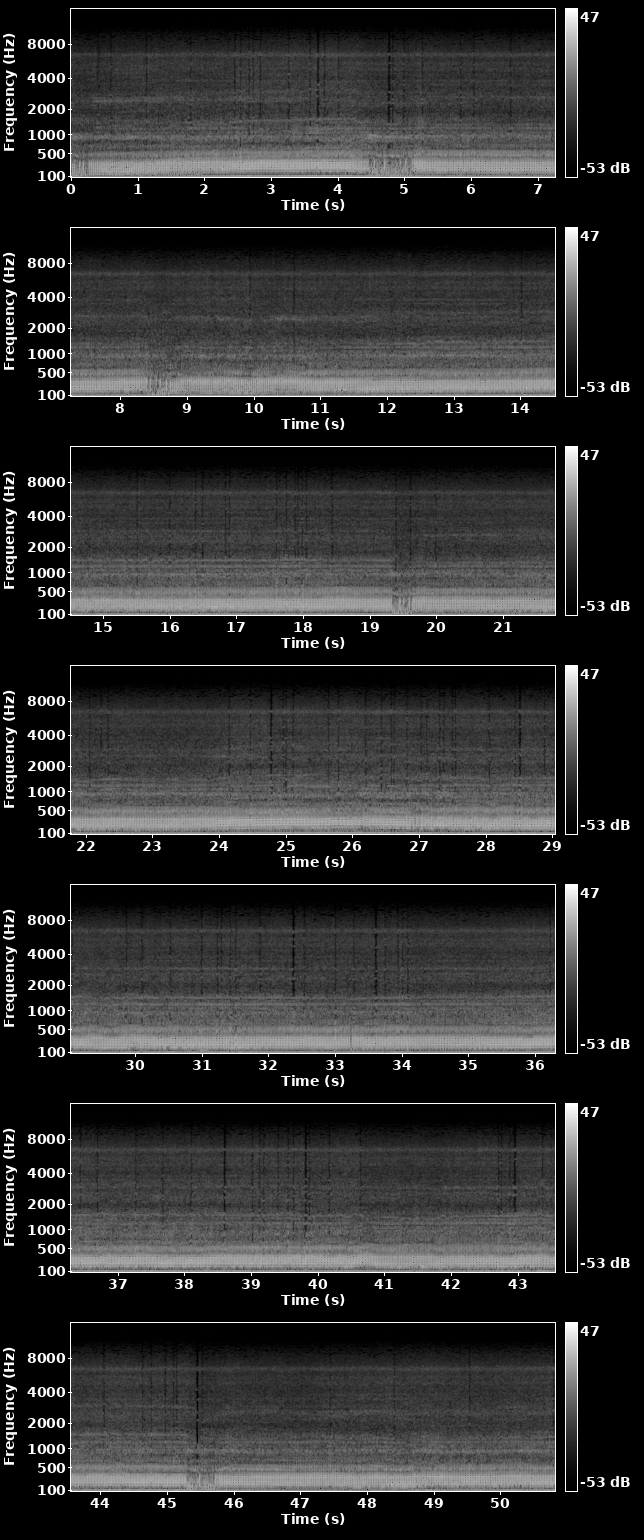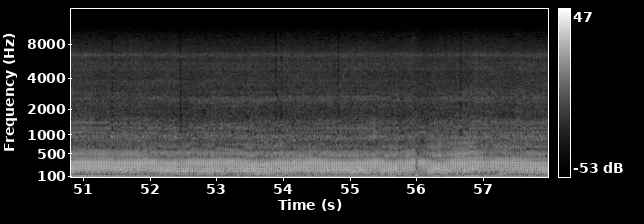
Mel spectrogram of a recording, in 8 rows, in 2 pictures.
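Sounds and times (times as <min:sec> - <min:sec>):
dirt bike engine: 0:00.0 - 0:57.9.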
